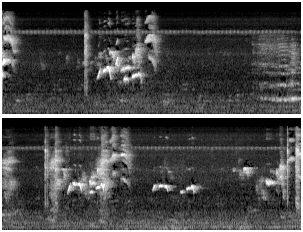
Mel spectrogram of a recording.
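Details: White-rumped shama song used to lure birds: brief bursts of varied whistled and twittering notes separated by quiet gaps, a steady high thin tone in the background, a few clicks and a faint low murmur midway.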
